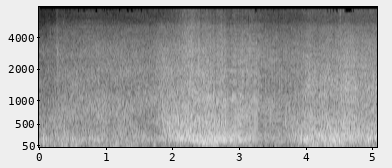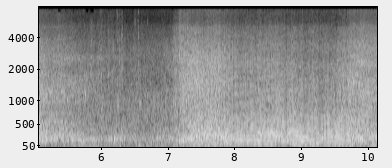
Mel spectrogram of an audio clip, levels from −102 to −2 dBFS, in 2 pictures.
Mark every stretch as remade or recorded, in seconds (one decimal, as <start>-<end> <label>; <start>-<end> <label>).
0.0-2.8 recorded; 2.8-3.7 remade; 3.7-7.9 recorded; 7.9-9.7 remade; 9.7-10.1 recorded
